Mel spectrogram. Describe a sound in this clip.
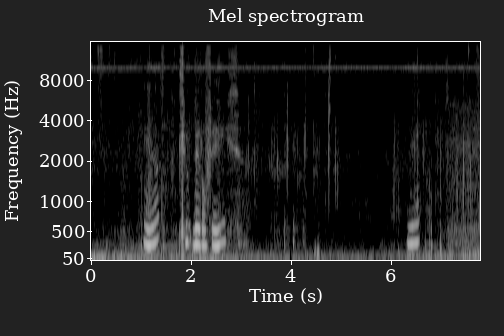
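A puppy whimpers and squeaks.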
